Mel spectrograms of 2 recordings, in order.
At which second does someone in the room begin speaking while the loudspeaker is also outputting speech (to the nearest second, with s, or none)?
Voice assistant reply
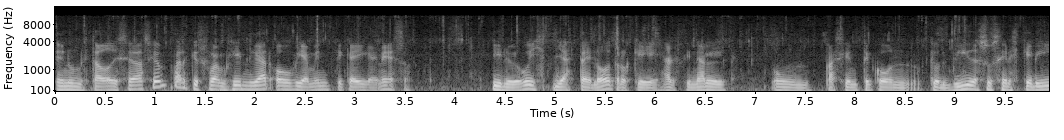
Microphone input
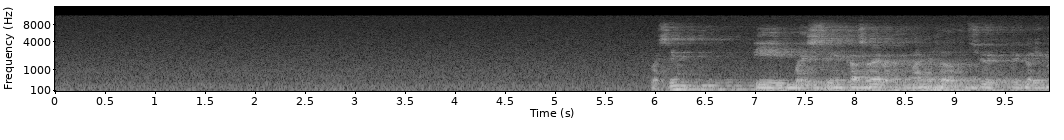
6 s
